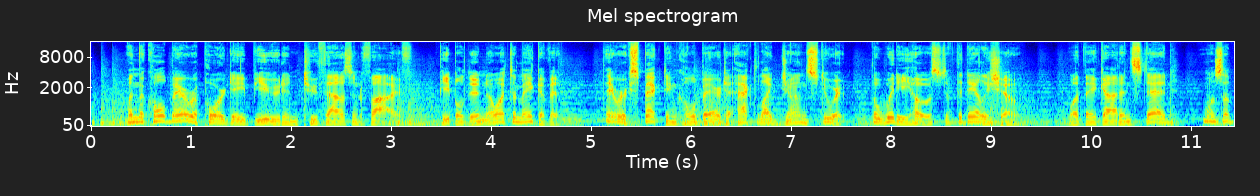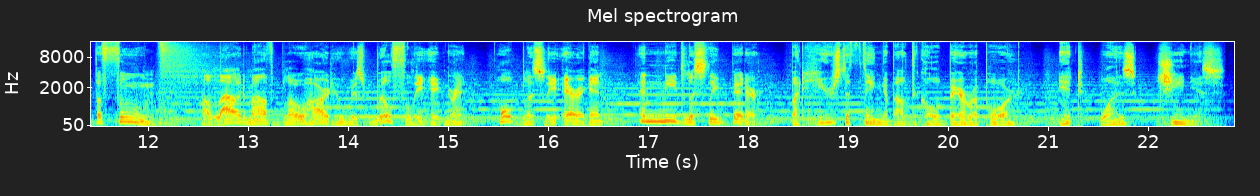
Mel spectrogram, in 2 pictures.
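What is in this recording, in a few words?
Narration lively enthusiastic, male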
